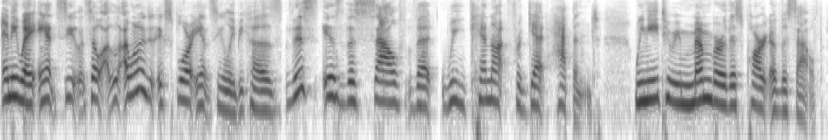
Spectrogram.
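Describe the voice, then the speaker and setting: A woman's voice: mid-range voice, a bit bright. A woman co-hosting a book podcast, discussing a story in a casual, conversational way. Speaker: podcast co-host.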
